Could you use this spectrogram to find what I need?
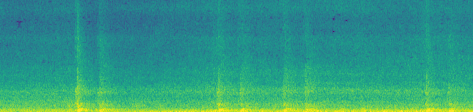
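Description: Train wheels clack over rail joints.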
